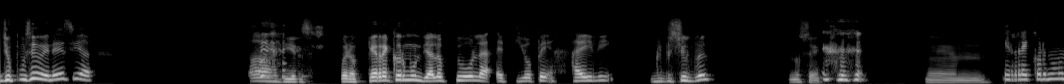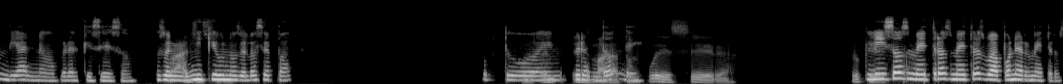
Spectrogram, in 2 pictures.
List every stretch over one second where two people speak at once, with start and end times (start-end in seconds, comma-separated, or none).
15.8-17.1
